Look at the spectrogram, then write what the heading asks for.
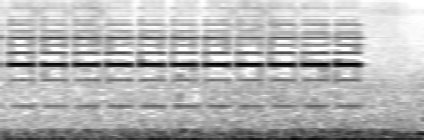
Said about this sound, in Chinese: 记者驾车通过时，车辆的雷达发出了急促的报警声。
